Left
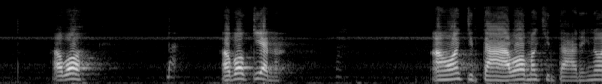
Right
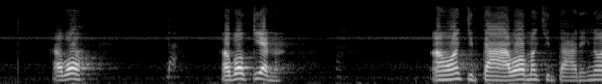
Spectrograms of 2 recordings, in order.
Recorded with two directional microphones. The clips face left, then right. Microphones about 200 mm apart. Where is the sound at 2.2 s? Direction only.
30° right (ahead or behind).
